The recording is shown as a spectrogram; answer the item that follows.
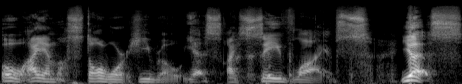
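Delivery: put-on stalwart hero voice, very slow and drawn out. Showing how a shaped voice sounds fake: fake stalwart hero voice. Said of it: "you shape or hone your voice so you sound like".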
